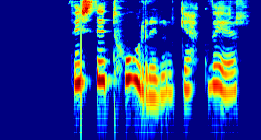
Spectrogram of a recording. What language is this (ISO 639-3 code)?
isl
